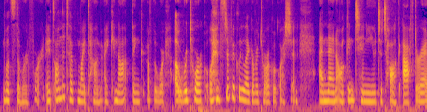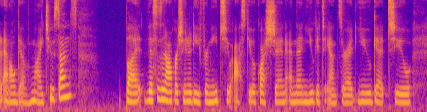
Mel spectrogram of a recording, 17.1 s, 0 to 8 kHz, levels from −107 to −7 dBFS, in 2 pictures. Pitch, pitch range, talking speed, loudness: 200 Hz, 190-215 Hz, 220 wpm, -27 LUFS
